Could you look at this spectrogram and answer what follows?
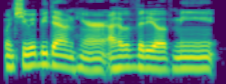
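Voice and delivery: usual speaking voice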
